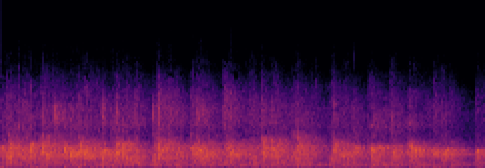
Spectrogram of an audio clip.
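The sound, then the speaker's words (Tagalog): A church audience clapping together, a loud, sustained wash of many hands with a faintly pulsing rhythm that carries evenly from start to finish. “Can we give God the best clap for that?”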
